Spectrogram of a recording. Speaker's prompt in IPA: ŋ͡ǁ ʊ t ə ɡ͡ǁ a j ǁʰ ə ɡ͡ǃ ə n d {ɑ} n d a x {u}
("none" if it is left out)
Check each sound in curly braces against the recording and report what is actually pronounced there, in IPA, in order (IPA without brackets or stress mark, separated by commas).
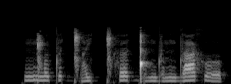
ʌ, ʊ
